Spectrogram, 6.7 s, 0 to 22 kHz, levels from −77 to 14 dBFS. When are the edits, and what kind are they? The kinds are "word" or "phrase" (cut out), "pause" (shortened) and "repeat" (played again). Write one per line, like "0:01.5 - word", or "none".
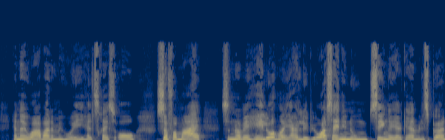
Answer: none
